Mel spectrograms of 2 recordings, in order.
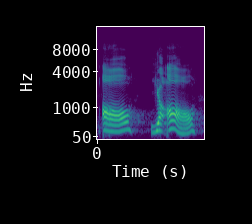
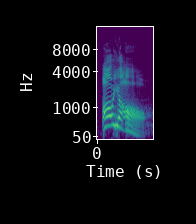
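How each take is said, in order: First: The words are said apart, with a break. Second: The words run together as one word. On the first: The speaker calls it wrong. "like it's two words" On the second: The speaker calls it right. "It's one word"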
